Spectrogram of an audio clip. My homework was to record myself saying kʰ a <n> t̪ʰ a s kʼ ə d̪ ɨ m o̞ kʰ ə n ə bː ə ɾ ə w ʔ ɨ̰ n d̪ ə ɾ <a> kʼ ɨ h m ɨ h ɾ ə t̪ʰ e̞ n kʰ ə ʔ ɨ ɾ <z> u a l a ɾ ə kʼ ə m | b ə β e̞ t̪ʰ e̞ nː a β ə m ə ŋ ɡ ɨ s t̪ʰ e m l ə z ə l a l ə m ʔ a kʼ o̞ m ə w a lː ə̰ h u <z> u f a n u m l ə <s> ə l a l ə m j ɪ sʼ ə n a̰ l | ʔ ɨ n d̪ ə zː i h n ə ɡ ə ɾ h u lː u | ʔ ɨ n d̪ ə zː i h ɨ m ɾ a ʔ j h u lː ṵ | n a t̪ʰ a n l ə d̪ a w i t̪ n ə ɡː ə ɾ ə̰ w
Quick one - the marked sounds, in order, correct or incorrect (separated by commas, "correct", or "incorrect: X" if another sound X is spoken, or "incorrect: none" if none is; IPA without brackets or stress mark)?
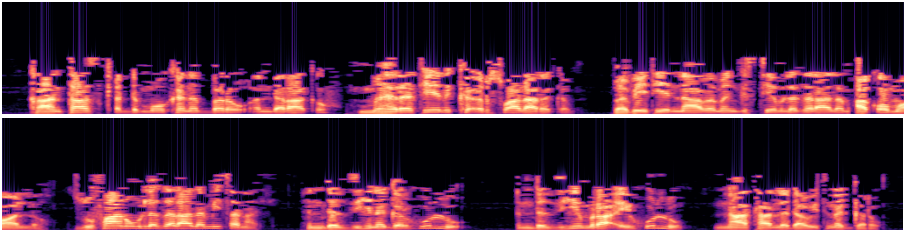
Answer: correct, correct, incorrect: s, correct, incorrect: z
